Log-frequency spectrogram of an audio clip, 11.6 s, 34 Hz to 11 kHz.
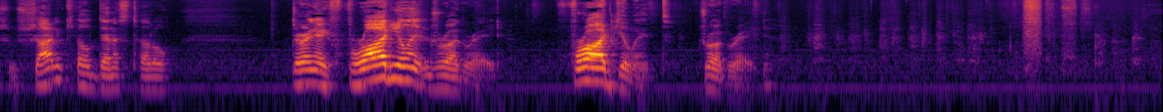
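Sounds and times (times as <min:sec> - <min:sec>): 
speech: 0:00.1 - 0:01.8, 0:02.9 - 0:05.1, 0:05.7 - 0:07.8
dog panting: 0:07.7 - 0:11.6.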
